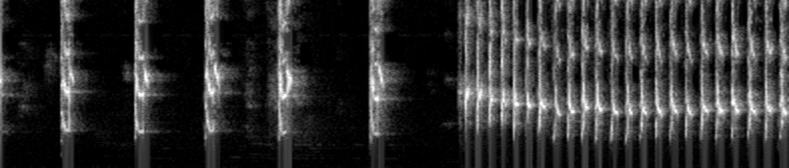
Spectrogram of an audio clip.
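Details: Five evenly spaced shrill chirps from a green Fischer's lovebird lead into a long, rapid chattering trill of rasping notes, roughly eight per second.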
